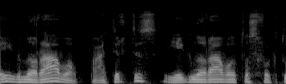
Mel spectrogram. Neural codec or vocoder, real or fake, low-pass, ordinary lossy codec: none; real; 14.4 kHz; AAC, 48 kbps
